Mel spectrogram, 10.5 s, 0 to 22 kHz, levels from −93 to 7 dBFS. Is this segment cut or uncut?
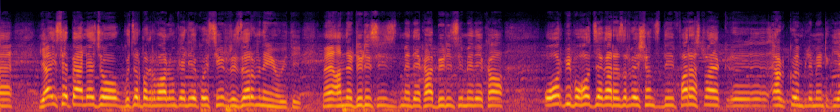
uncut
